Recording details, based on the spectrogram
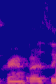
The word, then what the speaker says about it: Krampus: I looked up the pronunciation. It is Krampus. Mm-hmm. Even though in the movie she says Krampus. – No. – Like crump. – No. – Cramp. It is Krampus. Like a cramp.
